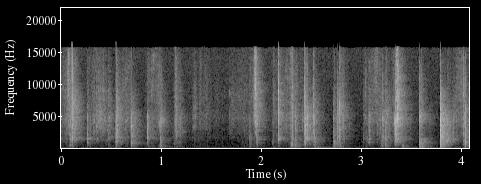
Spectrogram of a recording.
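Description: A deck of Angel Messenger oracle cards being shuffled by hand: a run of quick papery flicks and taps as the cards slide over each other, with a short lull midway and a few sharper snaps near the end.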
